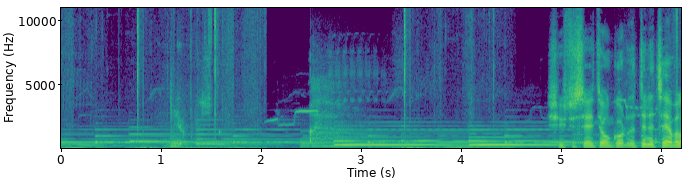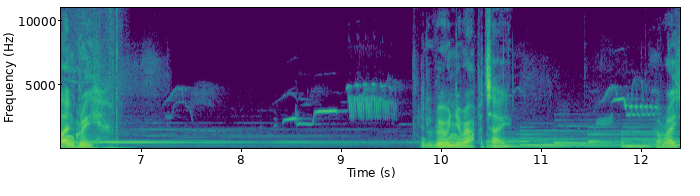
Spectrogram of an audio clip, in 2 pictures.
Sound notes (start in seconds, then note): 0.1 gentle orchestral music; 2.4 Jim sighing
